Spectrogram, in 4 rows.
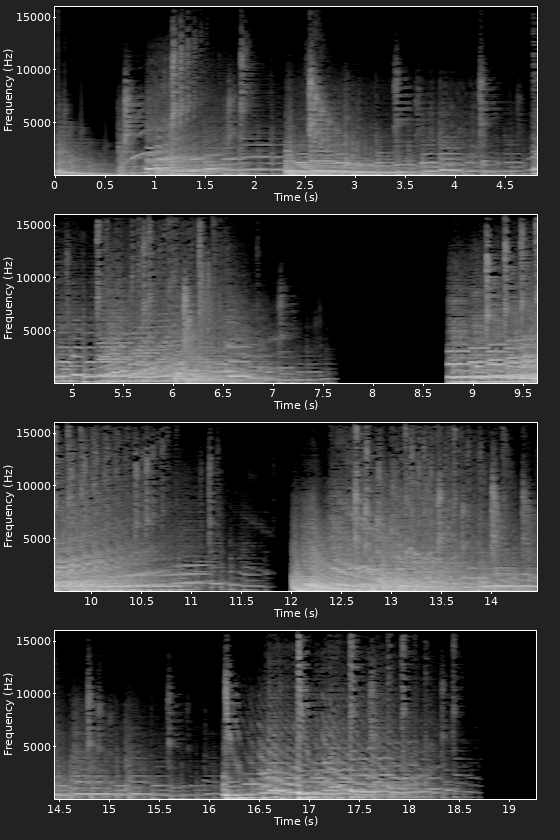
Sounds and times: trippy circus or carnival sound fx 0:12.0 - 0:15.0

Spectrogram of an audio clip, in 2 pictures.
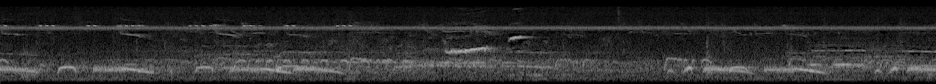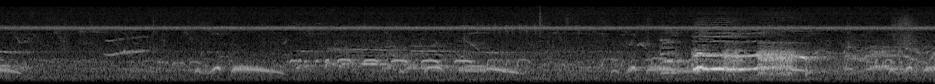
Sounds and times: mynah birds 0:00.0 - 0:18.7
shama thrushes 0:00.0 - 0:18.7
wild chickens 0:00.0 - 0:18.7
doves 0:05.0 - 0:09.9
doves 0:10.9 - 0:18.7

